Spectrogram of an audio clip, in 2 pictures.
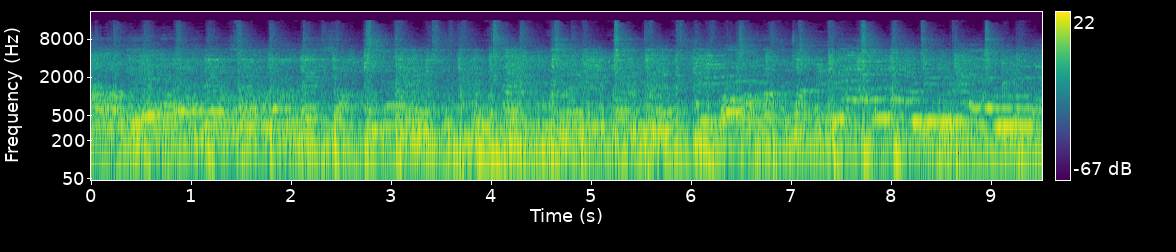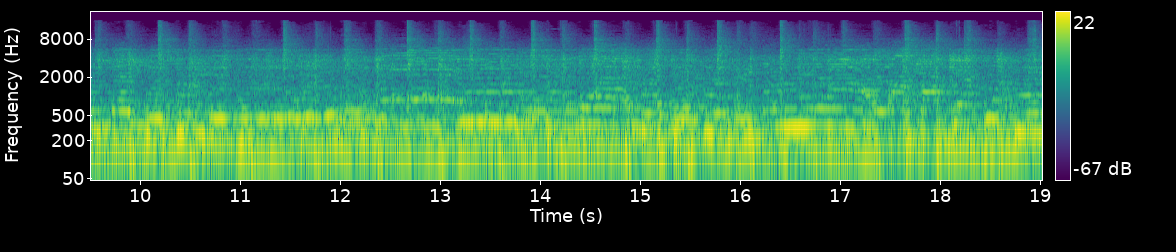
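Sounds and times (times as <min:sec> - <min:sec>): electric guitar melody: 0:00.0 - 0:19.0
live country band: 0:00.0 - 0:19.0.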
